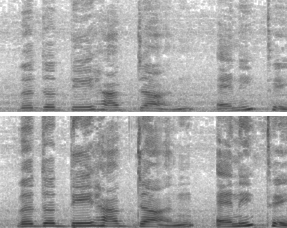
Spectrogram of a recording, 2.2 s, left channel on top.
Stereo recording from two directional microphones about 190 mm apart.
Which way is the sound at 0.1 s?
50° right (ahead or behind).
